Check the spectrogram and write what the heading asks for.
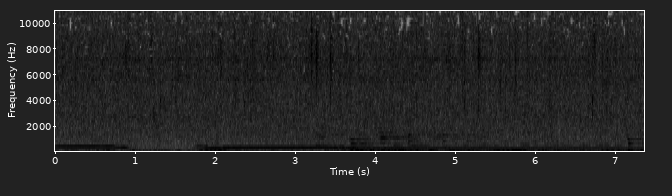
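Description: Steady rain falls in a dense, even hiss, with a low sustained tone gliding between a few pitches underneath it. No one speaks.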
